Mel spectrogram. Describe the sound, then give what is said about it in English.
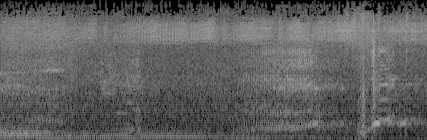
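A small motor scooter buzzes past, its engine droning steadily before a rising whine and a brief louder surge near the end as it goes by, with a faint bird chirp in the background. “So there goes the little motor scooter.”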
